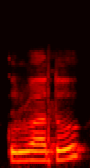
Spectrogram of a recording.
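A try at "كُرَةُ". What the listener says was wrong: কুররাতুন না, শব্দটা হলো কুরাতু, কুরাতুন মানে হলো বল, কুরাতুন। হ্যাঁ, কুররাতু না, কুরাতু।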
